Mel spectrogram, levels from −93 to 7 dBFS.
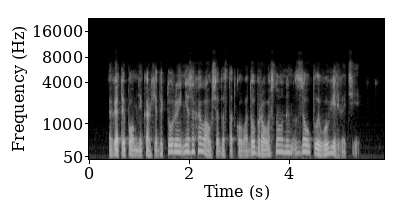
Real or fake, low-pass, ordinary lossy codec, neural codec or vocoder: real; 7.2 kHz; Opus, 32 kbps; none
